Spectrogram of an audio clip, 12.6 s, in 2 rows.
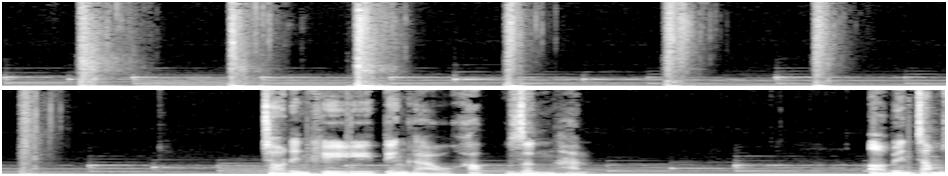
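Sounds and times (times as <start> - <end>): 
knife hacking blows: 0.5 - 3.7, 4.4 - 5.8, 6.4 - 6.8
speech: 8.1 - 10.3, 12.1 - 12.5.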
